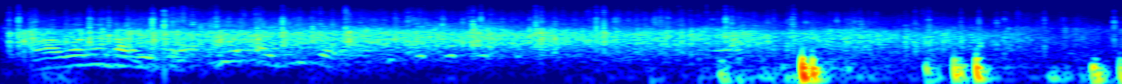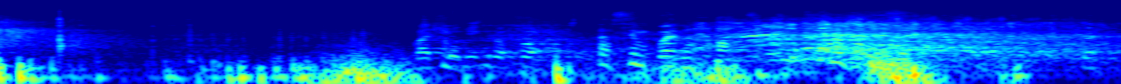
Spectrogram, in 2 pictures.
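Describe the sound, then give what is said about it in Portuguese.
Audience applause from a live comedy game-show crowd, a dense steady clatter of clapping filling the first half, fading around the midpoint, then swelling again briefly near the end amid scattered voices and chuckles. “quero mais uma salva de palmas, por que não? Pode ser.”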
